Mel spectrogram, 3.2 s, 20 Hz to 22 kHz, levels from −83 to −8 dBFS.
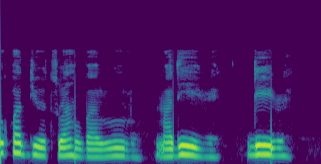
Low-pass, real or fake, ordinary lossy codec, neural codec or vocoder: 7.2 kHz; fake; none; vocoder, 44.1 kHz, 128 mel bands every 512 samples, BigVGAN v2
